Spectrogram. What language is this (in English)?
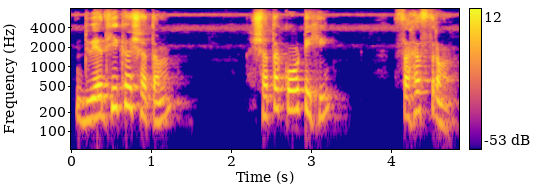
Sanskrit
